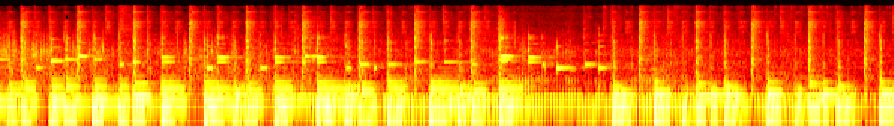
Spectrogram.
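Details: Steady music with a heavy bass beat and repeated melodic notes plays throughout, with no animal calls heard.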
